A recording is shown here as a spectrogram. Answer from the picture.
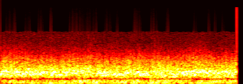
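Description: Steady low rumbling roar of a tornado's wind on an old film soundtrack, unbroken throughout.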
